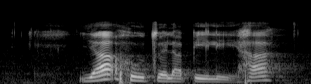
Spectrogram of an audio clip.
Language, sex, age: Southern Sotho, male, 23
